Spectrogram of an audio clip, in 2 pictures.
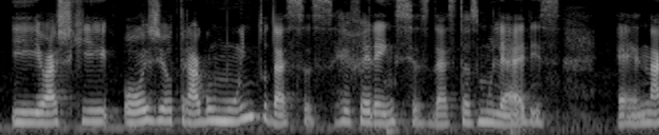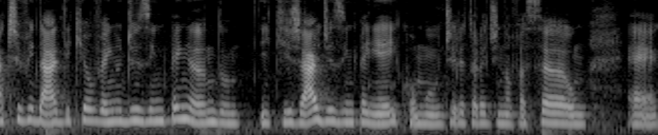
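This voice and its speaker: In a very clean recording with a silent background, a woman with a southern Brazilian accent speaks at a fairly slow pace in a medium pitch with fairly even intonation. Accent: gaúcho accent, noticeable. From southern Brazil, inland Rio Grande do Sul. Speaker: innovation researcher and former professor. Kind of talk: podcast interview.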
